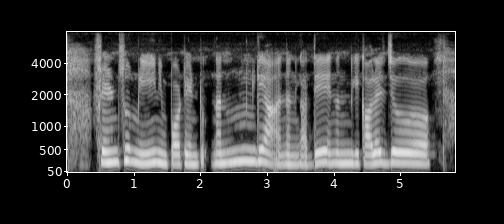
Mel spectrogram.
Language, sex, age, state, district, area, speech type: Kannada, female, 18-30, Karnataka, Tumkur, urban, spontaneous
